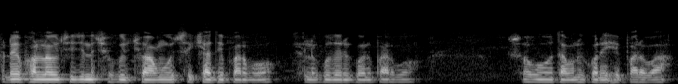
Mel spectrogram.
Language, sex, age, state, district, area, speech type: Odia, male, 45-60, Odisha, Balangir, urban, spontaneous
